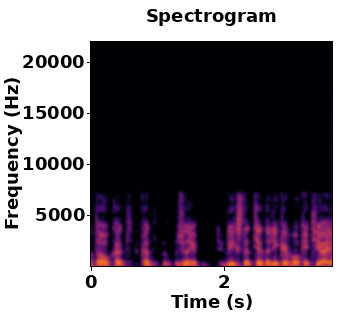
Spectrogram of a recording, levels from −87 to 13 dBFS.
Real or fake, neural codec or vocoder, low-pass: fake; codec, 16 kHz, 4 kbps, FunCodec, trained on LibriTTS, 50 frames a second; 7.2 kHz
